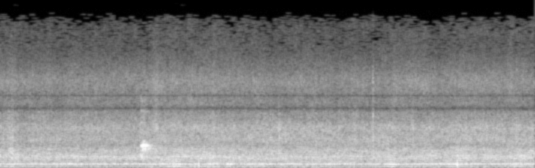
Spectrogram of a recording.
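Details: Garden honey bees streaming out of the hive in the afternoon to stretch their wings, giving a continuous even hum of many wings, with a few faint ticks and passing louder buzzes.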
